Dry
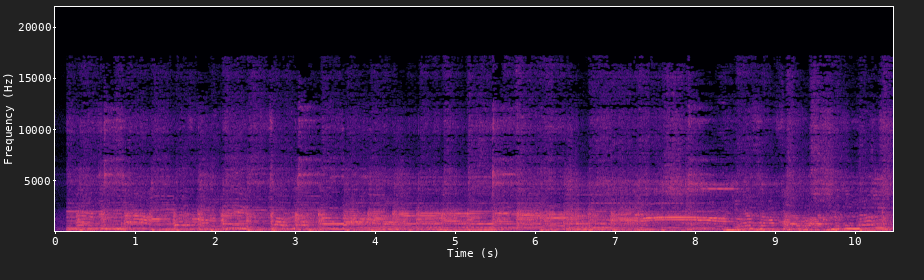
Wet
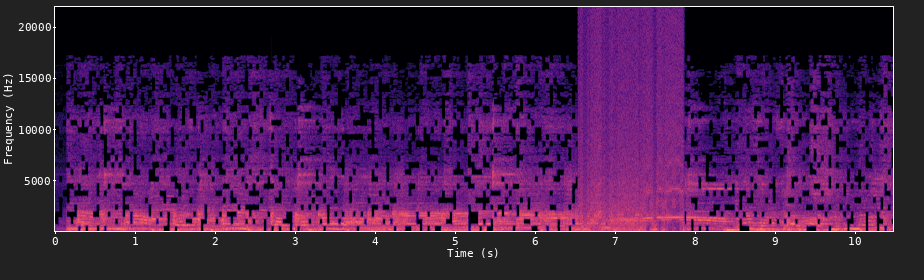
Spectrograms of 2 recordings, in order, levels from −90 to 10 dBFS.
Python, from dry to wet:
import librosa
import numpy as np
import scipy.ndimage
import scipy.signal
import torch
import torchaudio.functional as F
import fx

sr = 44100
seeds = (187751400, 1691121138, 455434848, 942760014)

y = fx.spec_dropout(x, sr, seeds[0], share_pct=25)
y = fx.schmitt(y, sr, flips_db=-38.0, at=(6.53, 7.86))
y = fx.rider(y, sr, range_db=10, speed_s=0.5)
y = y * 10.0 ** (5.0 / 20.0)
